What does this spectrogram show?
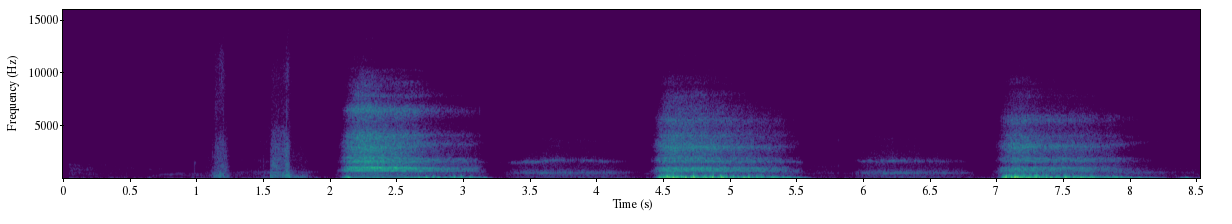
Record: {
  "exhalation_length": "8.5 s",
  "exhalation_amplitude": 1581,
  "exhalation_signal_mean_std_ratio": 0.49,
  "survey_phase": "beta (2021-08-13 to 2022-03-07)",
  "age": "45-64",
  "gender": "Female",
  "wearing_mask": "No",
  "symptom_cough_any": true,
  "symptom_new_continuous_cough": true,
  "symptom_runny_or_blocked_nose": true,
  "symptom_fatigue": true,
  "symptom_fever_high_temperature": true,
  "symptom_headache": true,
  "symptom_onset": "3 days",
  "smoker_status": "Never smoked",
  "respiratory_condition_asthma": false,
  "respiratory_condition_other": false,
  "recruitment_source": "Test and Trace",
  "submission_delay": "2 days",
  "covid_test_result": "Positive",
  "covid_test_method": "ePCR"
}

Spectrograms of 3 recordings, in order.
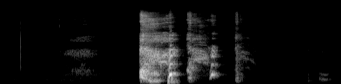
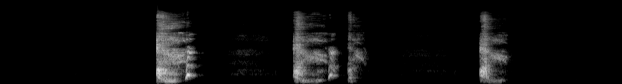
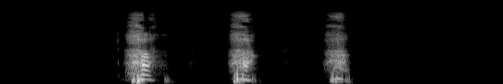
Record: {
  "cough_length": "3.4 s",
  "cough_amplitude": 32767,
  "cough_signal_mean_std_ratio": 0.27,
  "three_cough_length": "6.2 s",
  "three_cough_amplitude": 32108,
  "three_cough_signal_mean_std_ratio": 0.27,
  "exhalation_length": "5.0 s",
  "exhalation_amplitude": 32393,
  "exhalation_signal_mean_std_ratio": 0.24,
  "survey_phase": "beta (2021-08-13 to 2022-03-07)",
  "age": "18-44",
  "gender": "Female",
  "wearing_mask": "No",
  "symptom_shortness_of_breath": true,
  "symptom_sore_throat": true,
  "symptom_abdominal_pain": true,
  "symptom_fatigue": true,
  "symptom_headache": true,
  "symptom_other": true,
  "symptom_onset": "5 days",
  "smoker_status": "Ex-smoker",
  "respiratory_condition_asthma": false,
  "respiratory_condition_other": false,
  "recruitment_source": "Test and Trace",
  "submission_delay": "2 days",
  "covid_test_result": "Positive",
  "covid_test_method": "RT-qPCR",
  "covid_ct_value": 15.6,
  "covid_ct_gene": "ORF1ab gene"
}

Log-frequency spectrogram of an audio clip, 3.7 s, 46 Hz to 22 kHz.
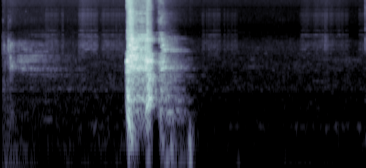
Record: {
  "cough_length": "3.7 s",
  "cough_amplitude": 32768,
  "cough_signal_mean_std_ratio": 0.26,
  "survey_phase": "beta (2021-08-13 to 2022-03-07)",
  "age": "65+",
  "gender": "Male",
  "wearing_mask": "No",
  "symptom_cough_any": true,
  "symptom_runny_or_blocked_nose": true,
  "smoker_status": "Never smoked",
  "respiratory_condition_asthma": false,
  "respiratory_condition_other": false,
  "recruitment_source": "REACT",
  "submission_delay": "5 days",
  "covid_test_result": "Negative",
  "covid_test_method": "RT-qPCR",
  "influenza_a_test_result": "Negative",
  "influenza_b_test_result": "Negative"
}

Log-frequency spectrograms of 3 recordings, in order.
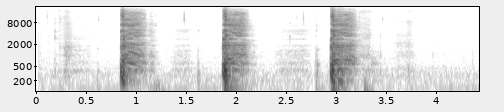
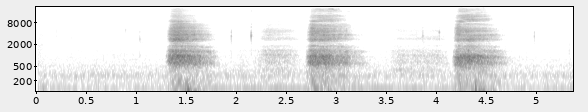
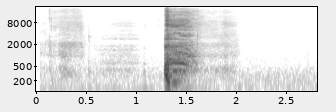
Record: {
  "three_cough_length": "4.4 s",
  "three_cough_amplitude": 10779,
  "three_cough_signal_mean_std_ratio": 0.27,
  "exhalation_length": "5.4 s",
  "exhalation_amplitude": 1149,
  "exhalation_signal_mean_std_ratio": 0.43,
  "cough_length": "2.8 s",
  "cough_amplitude": 9899,
  "cough_signal_mean_std_ratio": 0.25,
  "survey_phase": "beta (2021-08-13 to 2022-03-07)",
  "age": "45-64",
  "gender": "Male",
  "wearing_mask": "No",
  "symptom_none": true,
  "symptom_onset": "9 days",
  "smoker_status": "Never smoked",
  "respiratory_condition_asthma": false,
  "respiratory_condition_other": false,
  "recruitment_source": "REACT",
  "submission_delay": "3 days",
  "covid_test_result": "Negative",
  "covid_test_method": "RT-qPCR"
}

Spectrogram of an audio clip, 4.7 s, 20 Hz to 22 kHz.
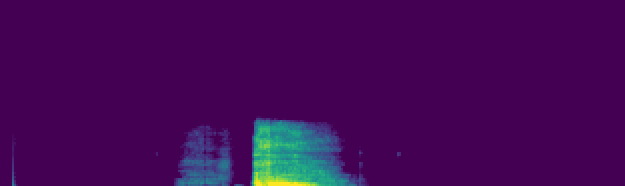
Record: {
  "cough_length": "4.7 s",
  "cough_amplitude": 27400,
  "cough_signal_mean_std_ratio": 0.25,
  "survey_phase": "beta (2021-08-13 to 2022-03-07)",
  "age": "18-44",
  "gender": "Male",
  "wearing_mask": "No",
  "symptom_none": true,
  "symptom_onset": "13 days",
  "smoker_status": "Never smoked",
  "respiratory_condition_asthma": false,
  "respiratory_condition_other": false,
  "recruitment_source": "REACT",
  "submission_delay": "3 days",
  "covid_test_result": "Negative",
  "covid_test_method": "RT-qPCR",
  "influenza_a_test_result": "Negative",
  "influenza_b_test_result": "Negative"
}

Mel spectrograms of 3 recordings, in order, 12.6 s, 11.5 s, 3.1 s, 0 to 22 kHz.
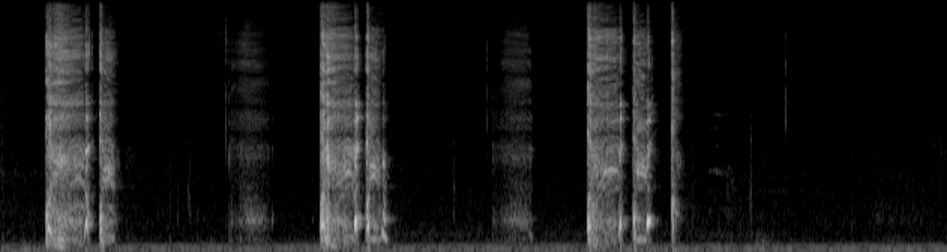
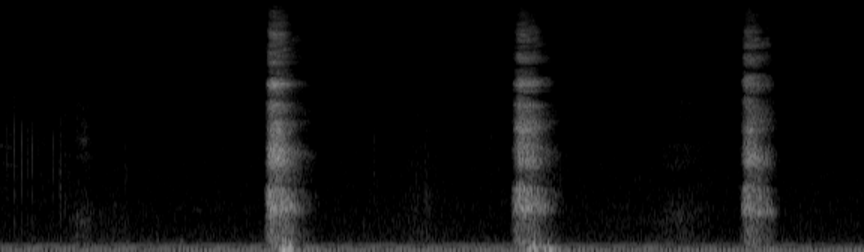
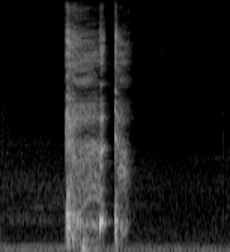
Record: {
  "three_cough_length": "12.6 s",
  "three_cough_amplitude": 10786,
  "three_cough_signal_mean_std_ratio": 0.29,
  "exhalation_length": "11.5 s",
  "exhalation_amplitude": 1424,
  "exhalation_signal_mean_std_ratio": 0.43,
  "cough_length": "3.1 s",
  "cough_amplitude": 5520,
  "cough_signal_mean_std_ratio": 0.33,
  "survey_phase": "beta (2021-08-13 to 2022-03-07)",
  "age": "18-44",
  "gender": "Female",
  "wearing_mask": "No",
  "symptom_cough_any": true,
  "symptom_runny_or_blocked_nose": true,
  "symptom_sore_throat": true,
  "symptom_diarrhoea": true,
  "symptom_headache": true,
  "symptom_onset": "3 days",
  "smoker_status": "Never smoked",
  "respiratory_condition_asthma": false,
  "respiratory_condition_other": false,
  "recruitment_source": "Test and Trace",
  "submission_delay": "2 days",
  "covid_test_result": "Positive",
  "covid_test_method": "RT-qPCR"
}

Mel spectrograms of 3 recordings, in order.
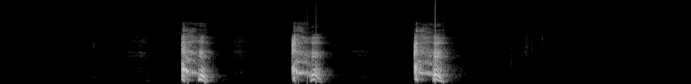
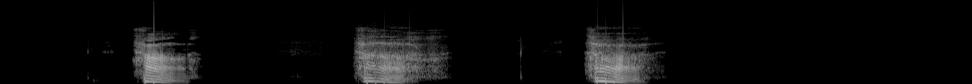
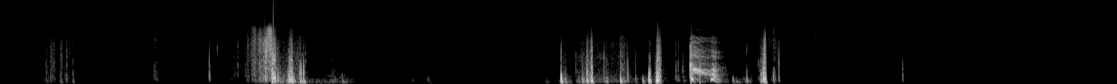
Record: {
  "three_cough_length": "6.9 s",
  "three_cough_amplitude": 27805,
  "three_cough_signal_mean_std_ratio": 0.26,
  "exhalation_length": "9.7 s",
  "exhalation_amplitude": 18252,
  "exhalation_signal_mean_std_ratio": 0.29,
  "cough_length": "11.2 s",
  "cough_amplitude": 28760,
  "cough_signal_mean_std_ratio": 0.21,
  "survey_phase": "beta (2021-08-13 to 2022-03-07)",
  "age": "65+",
  "gender": "Male",
  "wearing_mask": "No",
  "symptom_none": true,
  "smoker_status": "Ex-smoker",
  "respiratory_condition_asthma": false,
  "respiratory_condition_other": false,
  "recruitment_source": "REACT",
  "submission_delay": "3 days",
  "covid_test_result": "Negative",
  "covid_test_method": "RT-qPCR",
  "influenza_a_test_result": "Negative",
  "influenza_b_test_result": "Negative"
}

